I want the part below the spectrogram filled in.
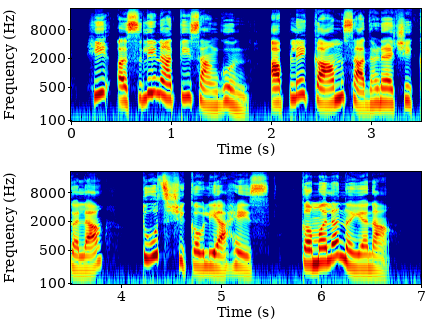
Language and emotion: Marathi, neutral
